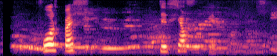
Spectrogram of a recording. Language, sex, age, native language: Icelandic, male, 10, Icelandic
